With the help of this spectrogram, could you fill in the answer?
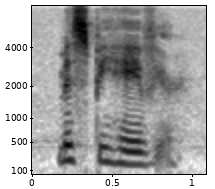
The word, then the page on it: misbehavior: American English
